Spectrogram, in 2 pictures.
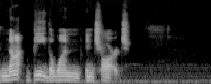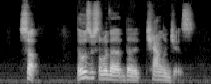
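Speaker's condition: No condition

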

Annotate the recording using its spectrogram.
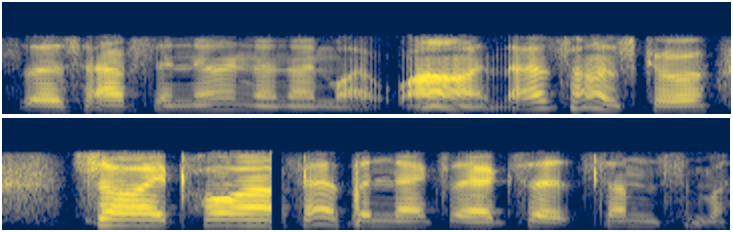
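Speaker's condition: Speech impediment from birth injury; noted as not a Midwestern accent

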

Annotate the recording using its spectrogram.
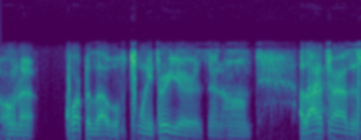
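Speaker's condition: No condition

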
